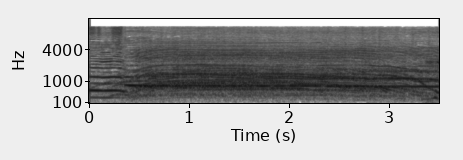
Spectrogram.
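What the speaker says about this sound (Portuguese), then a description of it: "Barulho pra quem gostou das rimas de Pedro do Busão!" A loud crowd roars, whoops and shouts continuously during audience voting at the grand final of the Batalha da Leste rap battle, close and sustained throughout.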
